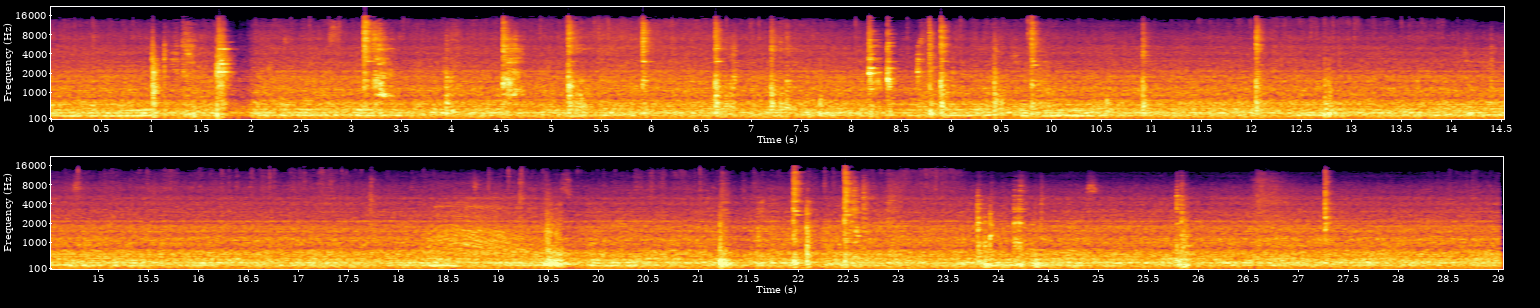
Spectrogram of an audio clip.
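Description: Stir-frying in a wok: food sizzling steadily while a metal spatula clinks and scrapes against the wok many times. A steady hum runs underneath.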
